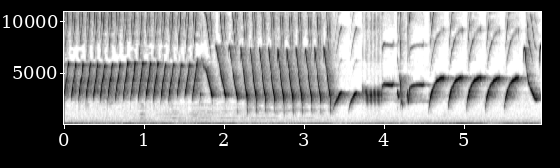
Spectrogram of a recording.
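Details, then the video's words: Canary pouring out a clear rolling song used as a singing lure: rapid high trills in several tours, changing to slower, rounded swept notes repeated about five times a second. "Suara Kenari Gacor Ngeroll Jernih"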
